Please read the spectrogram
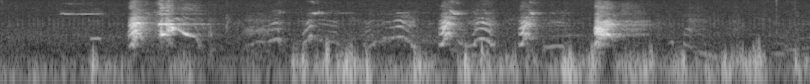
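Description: A dog barking: loud sharp barks about a second in and again near the end, with a run of shorter barks between.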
